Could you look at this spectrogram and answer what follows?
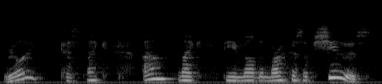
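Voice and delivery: squeaky airhead impression; mimicking coworker. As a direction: ham up her clueless bragging. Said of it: "she says".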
